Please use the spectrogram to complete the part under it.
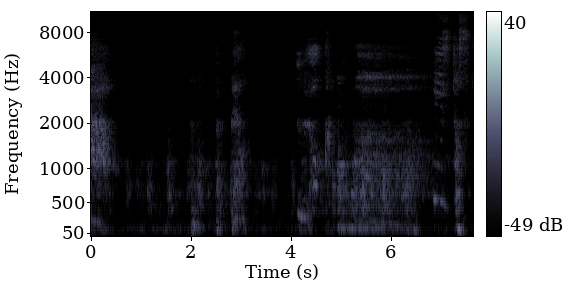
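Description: A television plays sound in a small room.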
